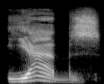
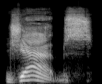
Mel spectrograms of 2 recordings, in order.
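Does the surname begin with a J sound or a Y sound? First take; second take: Y sound; J sound. First: The name begins with a Y sound. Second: The name begins with a J sound. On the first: The speaker calls it right. "like with a Y, even though it's a J" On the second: The speaker calls it wrong.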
